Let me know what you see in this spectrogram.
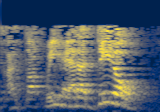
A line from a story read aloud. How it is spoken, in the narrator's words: he hissed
